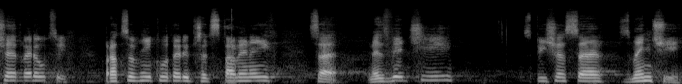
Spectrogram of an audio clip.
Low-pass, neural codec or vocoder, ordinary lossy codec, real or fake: 14.4 kHz; codec, 44.1 kHz, 2.6 kbps, DAC; Opus, 64 kbps; fake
